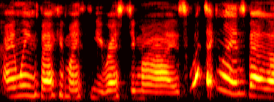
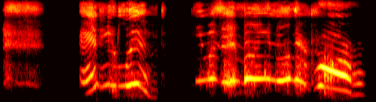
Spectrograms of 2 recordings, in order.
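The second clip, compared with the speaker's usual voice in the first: laughing shout; 14 semitones higher than usual. Acted. Chip gleefully insisting Lucky survived, laughing shout. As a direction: shout it, cracking up.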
